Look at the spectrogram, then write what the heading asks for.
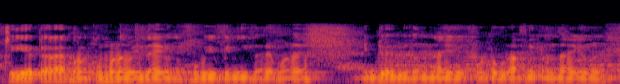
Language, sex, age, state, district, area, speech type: Sindhi, male, 18-30, Gujarat, Junagadh, urban, spontaneous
